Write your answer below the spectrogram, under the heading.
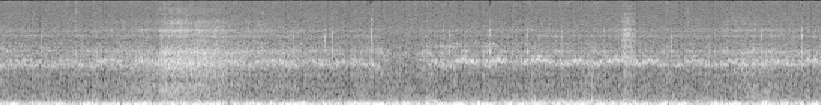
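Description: Spinning reel cranked steadily to reel in a hooked fish, its gears whirring, with a short pause about four seconds in. Wind rumbles on the microphone underneath.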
